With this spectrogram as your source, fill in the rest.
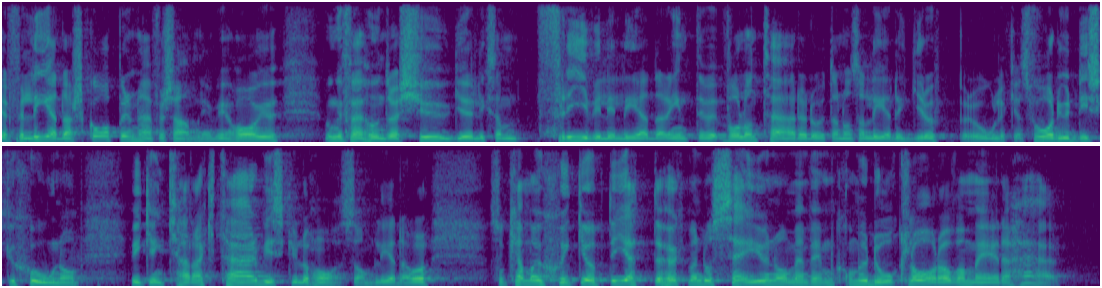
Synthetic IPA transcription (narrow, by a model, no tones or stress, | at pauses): əɾfœɭeːd̪aʂkɑːpɪd̪ɛnhæːɾfœʂamlɪŋənvɪɦaɾjɵ | ɵŋːəfæːɾɦɵnd̪ɾaɕʉ̟ːɡɪlɪksɔm | fɾiːvɪlːɪleːd̪aɾəɪnt̪əvɔlʊnt̪ʰæːɾəɖɔʉ̟ːt̪and̪ɔmsɔmleːd̪ːəɪɡɾɵpːə̰ɾɔ̰uːliːkasɔvaɖɛjɵd̪ɪskɵɧuːnɔmvɪlkənkʰaɾakt̪ʰæːɾvɪskɵlːəɦɑːsɔmleːd̪aɾɔ | sɔkʰanmanjɵɧɪkːaɵpːd̪ɛjɛt̪ːəɦœk̚t̪mɛnd̪ɔsɛjːəɾnɔmɛnvɛmkʰɔmːəɖɔkʰlɑːɾaɔvɑːmɛɪd̪ɛɦæːɾ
